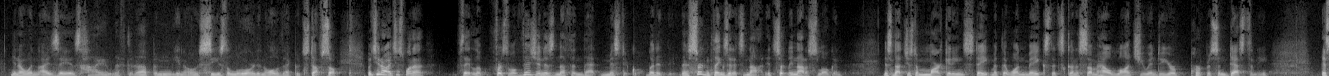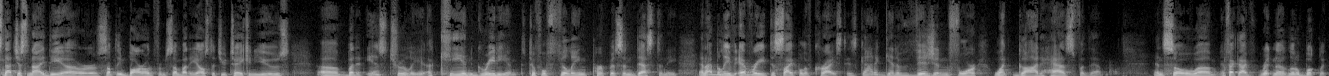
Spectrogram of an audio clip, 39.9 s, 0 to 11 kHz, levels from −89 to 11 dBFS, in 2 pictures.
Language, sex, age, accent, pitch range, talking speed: English, male, 60-79, American, 125-165 Hz, 195 wpm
